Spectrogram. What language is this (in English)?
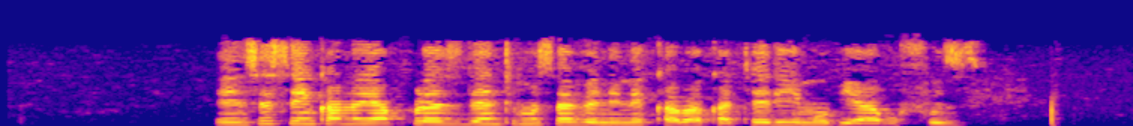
Ganda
